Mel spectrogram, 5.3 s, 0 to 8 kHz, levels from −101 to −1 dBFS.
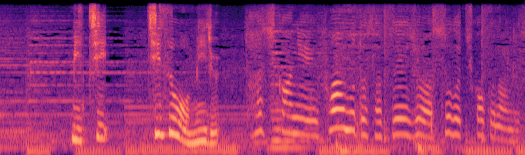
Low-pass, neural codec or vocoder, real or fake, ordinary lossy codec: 7.2 kHz; none; real; none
